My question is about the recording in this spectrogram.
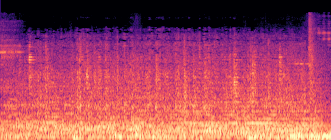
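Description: Factory machinery clattering: a fast run of mechanical clicks and clanks over a steady low rumble, with one louder hit near the end.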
